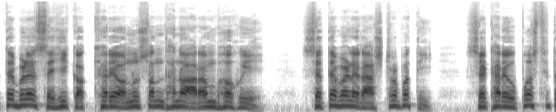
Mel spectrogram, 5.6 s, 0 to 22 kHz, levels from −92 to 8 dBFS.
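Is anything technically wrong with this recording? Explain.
No, nothing in this speech recording points to a technical fault.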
